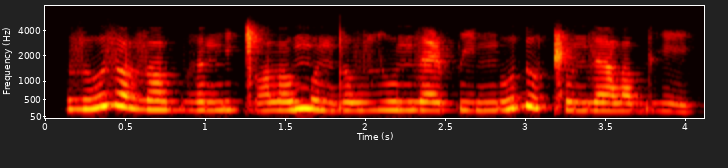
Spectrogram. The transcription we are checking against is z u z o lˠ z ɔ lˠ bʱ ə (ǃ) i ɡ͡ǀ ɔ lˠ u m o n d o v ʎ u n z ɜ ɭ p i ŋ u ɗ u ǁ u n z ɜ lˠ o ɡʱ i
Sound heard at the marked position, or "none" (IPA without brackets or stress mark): ŋ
